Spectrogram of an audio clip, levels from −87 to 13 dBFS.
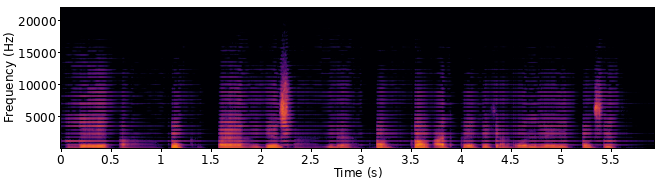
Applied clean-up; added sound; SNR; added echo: neural mask model RNNoise.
